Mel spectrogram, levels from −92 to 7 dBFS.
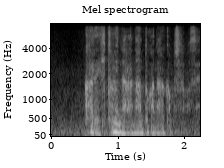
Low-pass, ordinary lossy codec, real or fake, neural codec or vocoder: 7.2 kHz; none; fake; vocoder, 44.1 kHz, 128 mel bands, Pupu-Vocoder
